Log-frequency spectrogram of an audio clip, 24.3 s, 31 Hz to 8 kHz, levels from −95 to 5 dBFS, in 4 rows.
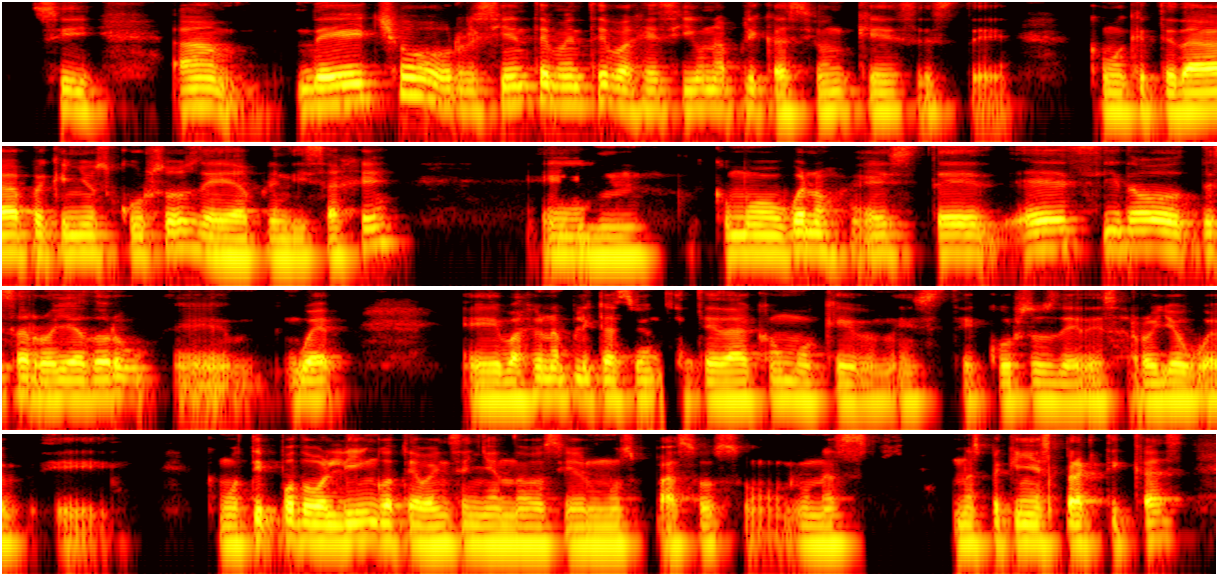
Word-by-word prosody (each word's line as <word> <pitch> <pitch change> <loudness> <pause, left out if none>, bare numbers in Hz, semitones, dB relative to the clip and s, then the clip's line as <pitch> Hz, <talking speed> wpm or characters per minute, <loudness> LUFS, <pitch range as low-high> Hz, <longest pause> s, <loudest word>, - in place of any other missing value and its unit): Sí, 115 -3 -6 0.3
am, 125 -5 -1 0.2
de 135 +4 +7
hecho, 160 +1 +2
recientemente 140 +4 0
bajé 125 -4 0
sí, 120 0 -5
una 125 -1 -2
aplicación 115 -2 -4
que 110 -1 -3
es, 110 0 -10
este, 105 +2 -12 0.3
como 110 0 -3
que 105 - -5
te 105 +1 -1
da 115 +1 +8
pequeños 115 -1 -1
cursos 115 +4 -2
de 105 -3 +3
aprendizaje. 105 +10 -3 0.7
Em, 105 -1 -3 0.3
como 115 0 +2
bueno 125 -3 +3
este, 120 0 -1
he 140 +2 +4
sido 140 -2 +3
desarrollador, 120 -1 +2
eh, - - -6 0.3
web. - - +1 0.5
Eh, 105 0 0
bajé 105 +2 +2
una 120 -1 +2
aplicación 115 -1 -2
que 110 - -14
te 110 -1 0
da 105 0 +4
como 105 -1 -3
que 100 -1 -2
ve 95 - -7 0.2
este, 105 0 -11
cursos 100 0 -3
de 100 0 -2
desarrollo 105 0 -1
web, 100 +1 -2 0.2
eh, - - -12 0.5
como 105 0 -4
tipo 130 - +3
Duolingo 115 0 +5
te 115 - +1
va 105 - +5
enseñando 105 -1 -1
así 100 0 -3
unos 100 0 -2
pasos, 105 +2 -5
o - - -10 0.2
unas 105 0 -4 0.4
unas 110 -1 -3
pequeñas 110 -2 -1
prácticas 110 +3 +1
115 Hz, 145 wpm, -23 LUFS, 105-120 Hz, 0.7 s, da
